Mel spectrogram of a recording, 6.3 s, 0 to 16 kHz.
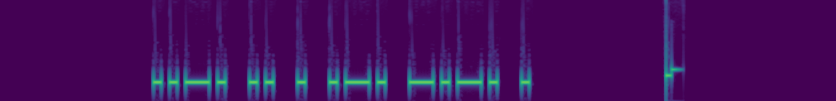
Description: Morse code, heard as a keyed tone, about 20 wpm, 700 Hz. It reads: FIERCE
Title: Build A Word - 2 Letters At A Time - 6-Letter Words - 20wpm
